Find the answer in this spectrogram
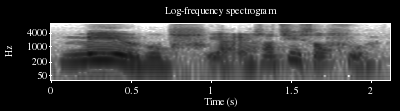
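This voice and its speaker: A woman's voice: lowish voice, animated, a little fast, darkish tone. A woman in her forties, chatting casually on her vlog, rambling with many fillers and a slightly stuffy nose. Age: 40s. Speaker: vlogger. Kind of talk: casual chat.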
